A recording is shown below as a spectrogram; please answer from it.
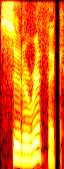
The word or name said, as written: sudorific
